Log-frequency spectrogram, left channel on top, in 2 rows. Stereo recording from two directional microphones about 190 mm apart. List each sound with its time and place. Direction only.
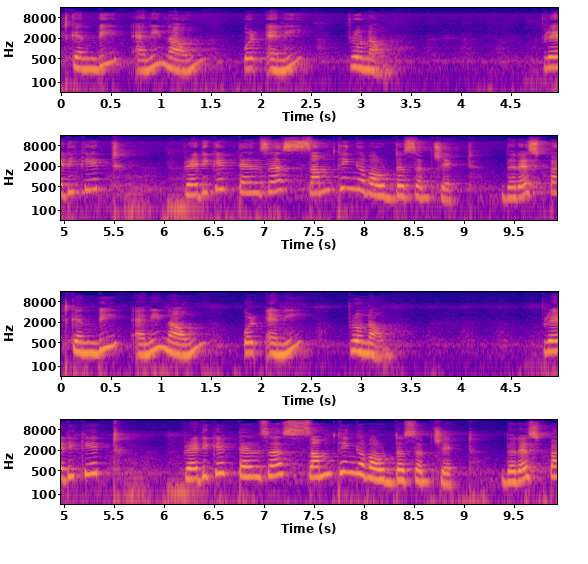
0.0 s a woman's voice: 50° right (ahead or behind)
4.8 s a woman's voice: 45° right (ahead or behind)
